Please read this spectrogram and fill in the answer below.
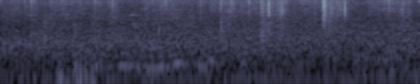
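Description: A bird cooing once: a low wavering call about a second long.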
